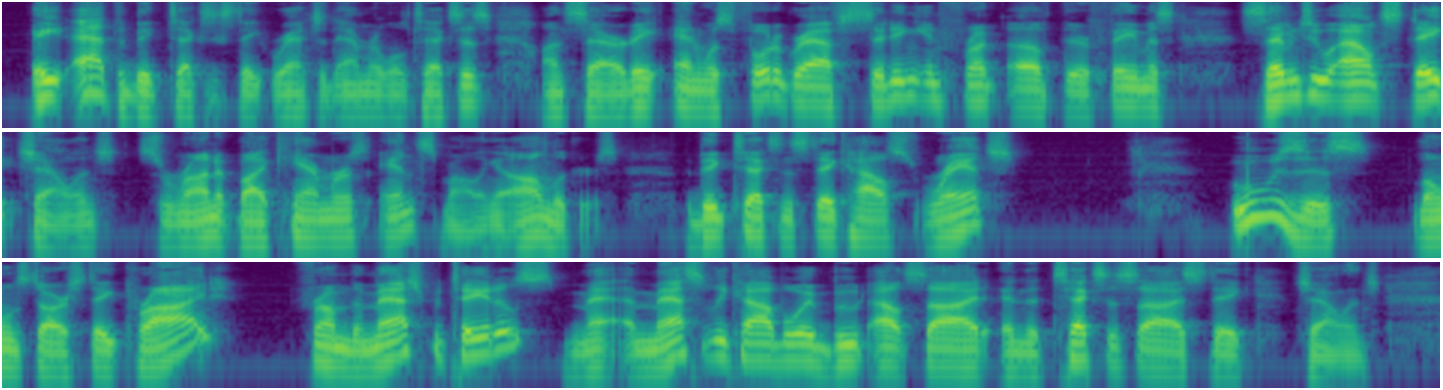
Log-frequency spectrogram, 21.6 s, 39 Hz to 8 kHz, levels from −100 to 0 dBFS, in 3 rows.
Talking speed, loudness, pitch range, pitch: 155 wpm, -24 LUFS, 95-115 Hz, 105 Hz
